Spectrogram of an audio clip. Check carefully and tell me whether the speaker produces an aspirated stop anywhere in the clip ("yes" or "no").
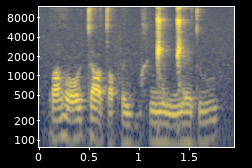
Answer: no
